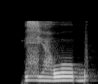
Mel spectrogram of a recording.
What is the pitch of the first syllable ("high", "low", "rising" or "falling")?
low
